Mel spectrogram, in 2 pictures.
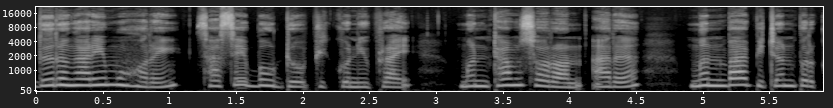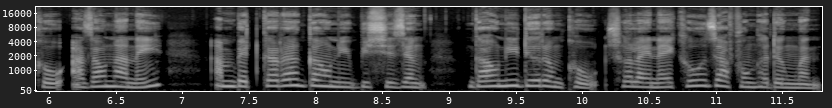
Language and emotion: Bodo, neutral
